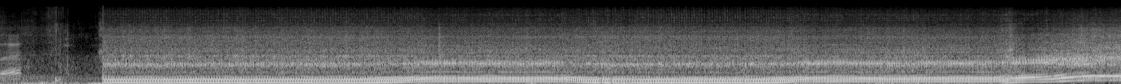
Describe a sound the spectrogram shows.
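An off-road vehicle's engine idles close by and revs up and down several times.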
